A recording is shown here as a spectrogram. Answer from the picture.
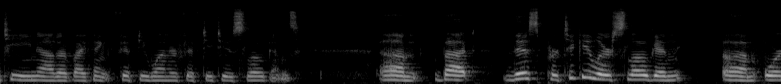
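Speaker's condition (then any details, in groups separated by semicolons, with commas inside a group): No condition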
